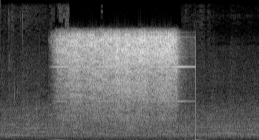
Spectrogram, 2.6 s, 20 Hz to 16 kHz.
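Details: Loud hiss of spray for over a second ending in a sharp click over crowd noise: cooling spray applied to an injured player in the Real Cricket 24 video game, simulated.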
